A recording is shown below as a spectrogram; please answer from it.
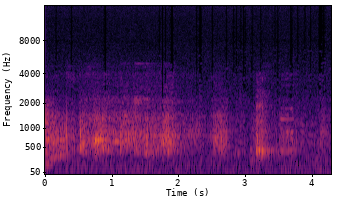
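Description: Handheld spirit box sweeping through radio stations: choppy, thin fragments of radio voices and static from its small speaker, chopped up every fraction of a second.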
